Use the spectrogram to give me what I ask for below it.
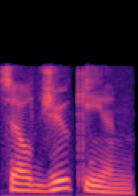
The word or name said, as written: Seljukian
